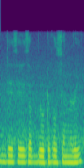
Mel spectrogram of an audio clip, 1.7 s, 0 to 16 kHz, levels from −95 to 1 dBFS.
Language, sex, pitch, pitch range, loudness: English, male, 140 Hz, 135-145 Hz, -13 LUFS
